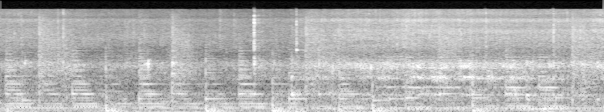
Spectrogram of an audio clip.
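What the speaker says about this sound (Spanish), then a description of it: "En un sartén grande vamos a poner un chorrito de aceite y" Chopped garlic sizzles in a splash of oil in a large frying pan while cooking shrimp rice, a steady crackling fry with scattered metallic scrapes and clinks of a utensil against the pan.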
